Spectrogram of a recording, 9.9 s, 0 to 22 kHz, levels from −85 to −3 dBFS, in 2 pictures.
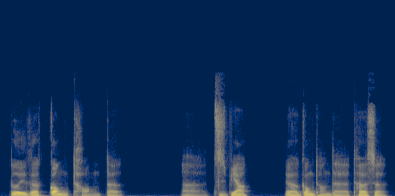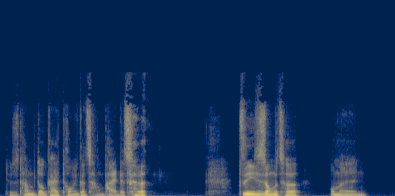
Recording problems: none

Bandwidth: 14 kHz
